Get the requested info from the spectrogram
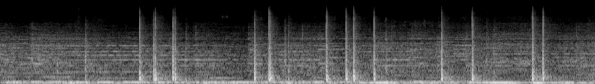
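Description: Aerial fireworks shells bursting in quick succession: a dozen or so sharp bangs, often two or three close together, starting about a second and a half in. Music with sustained tones plays underneath.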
